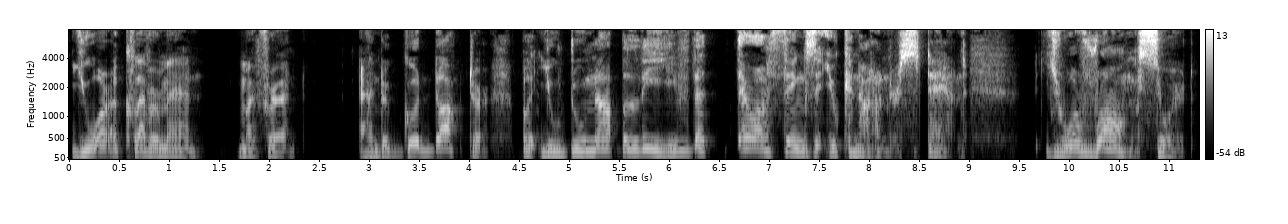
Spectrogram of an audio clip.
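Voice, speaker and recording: An actor playing a learned older vampire hunter in a gothic audio drama, grave and insistent, with deliberate, emphatic, questioning speech. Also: male voice, a little high, animated, husky, no room sound, clean studio sound, exaggerated voice. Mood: insistent, probing.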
